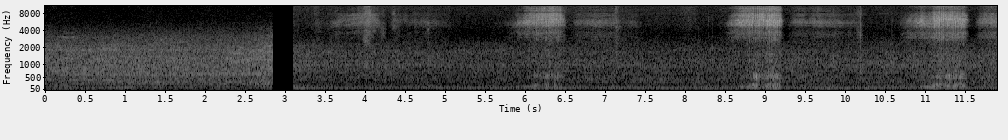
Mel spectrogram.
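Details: Puppies or dogs sleeping and twitching while dreaming, heard as soft, breathy, noisy snores roughly every two to three seconds. A steady hiss and low hum run underneath.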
